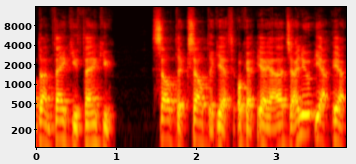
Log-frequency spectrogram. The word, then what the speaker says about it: Celtic: Is that Celtic or Celtic? I'm going to say it wrong but I I we say Celtic here but I'm sure it's Celtic.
